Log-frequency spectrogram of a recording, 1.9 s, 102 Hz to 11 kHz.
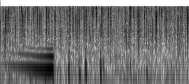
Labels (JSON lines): {"label": "biophony, cascading saw", "recorder": "SoundTrap 600 or HydroMoth"}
